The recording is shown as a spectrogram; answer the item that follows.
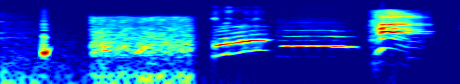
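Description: Short sound-effect samples from a new jazz FX kit previewed one after another in FL Studio's browser. In turn come a tick, a half-second burst of hiss, a quick rising blip, a held tone, and near the end a short falling cry.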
